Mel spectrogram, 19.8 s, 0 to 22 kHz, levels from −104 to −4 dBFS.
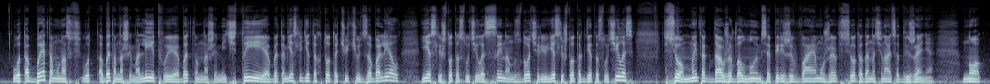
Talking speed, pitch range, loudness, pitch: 135 wpm, 120-140 Hz, -24 LUFS, 130 Hz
